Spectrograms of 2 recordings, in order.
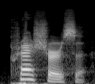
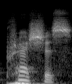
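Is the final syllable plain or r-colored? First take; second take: r-colored; plain. First: The final syllable has a curled, r-colored vowel. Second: The final syllable has a plain vowel, no r-coloring. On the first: The speaker calls it wrong. "不要读precious" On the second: The speaker calls it right. "而要读成precious"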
